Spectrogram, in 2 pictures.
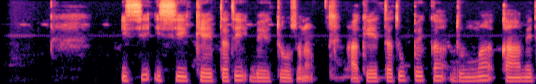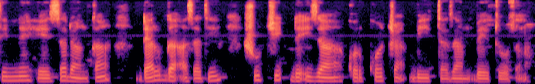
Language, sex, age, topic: Gamo, male, 18-24, government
